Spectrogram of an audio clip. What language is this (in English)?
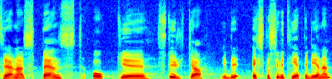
Swedish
